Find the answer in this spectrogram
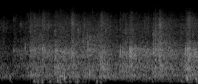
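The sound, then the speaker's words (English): A church audience applauds to welcome an elder onto the stage during a service, with soft, steady clapping that stays even and fairly faint throughout. “So if Jose Rubio could come out, if you could put your hands together and welcome our elder, Jose.”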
